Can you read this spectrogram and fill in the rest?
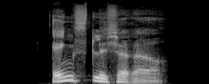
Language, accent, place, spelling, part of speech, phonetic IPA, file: German, Germany, Berlin, ängstlicherer, adjective, [ˈɛŋstlɪçəʁɐ], De-ängstlicherer.ogg
- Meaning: inflection of ängstlich: 1. strong/mixed nominative masculine singular comparative degree 2. strong genitive/dative feminine singular comparative degree 3. strong genitive plural comparative degree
